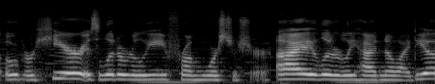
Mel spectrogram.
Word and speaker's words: Worcestershire: Apologize for the pronunciations. Don't Talk to Me says, the Worcestershire sauce that you have over here is literally from Worcestershire.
